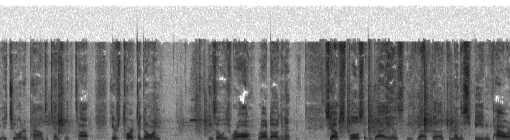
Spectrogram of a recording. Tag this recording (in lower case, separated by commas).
speech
